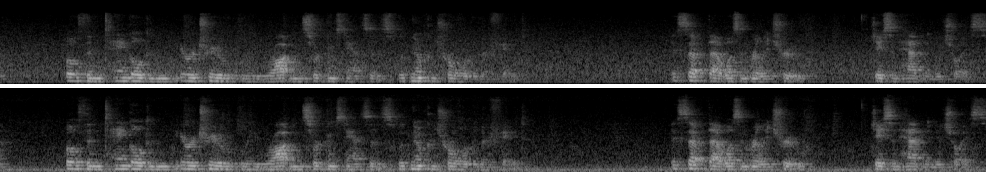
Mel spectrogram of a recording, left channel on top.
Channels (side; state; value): right; noise; rumble, 15 dB below the sound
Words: both entangled in irretrievably rotten circumstances with no control over their fate. Except that wasn't really true. Jason had made a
